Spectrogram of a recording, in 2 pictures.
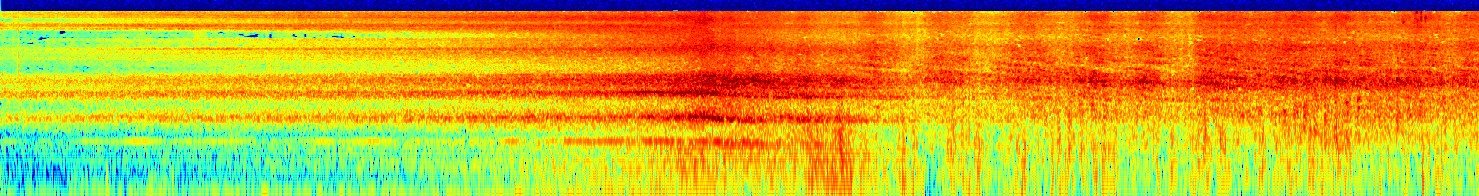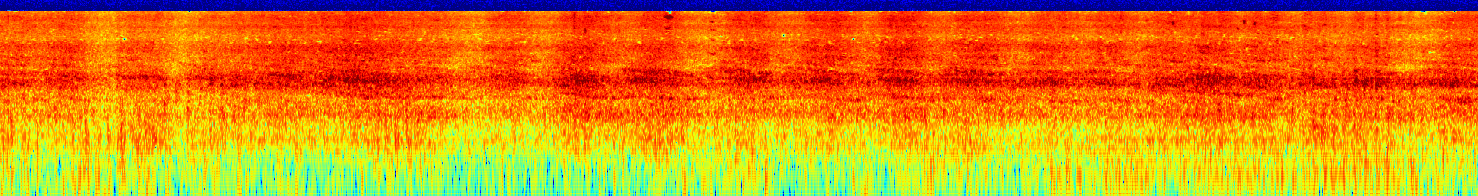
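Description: Freight train approaching and passing through: its sound grows louder for several seconds, and a steady tone drops in pitch as the locomotive goes by. It then becomes the steady rumble and rhythmic clatter of tank wagons and covered wagons rolling past over the rail joints.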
